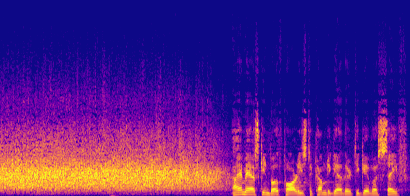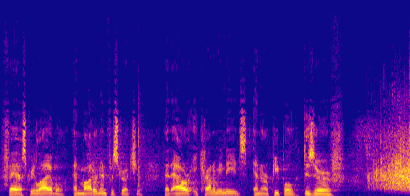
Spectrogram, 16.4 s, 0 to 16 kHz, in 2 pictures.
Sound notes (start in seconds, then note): 2.5 applause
